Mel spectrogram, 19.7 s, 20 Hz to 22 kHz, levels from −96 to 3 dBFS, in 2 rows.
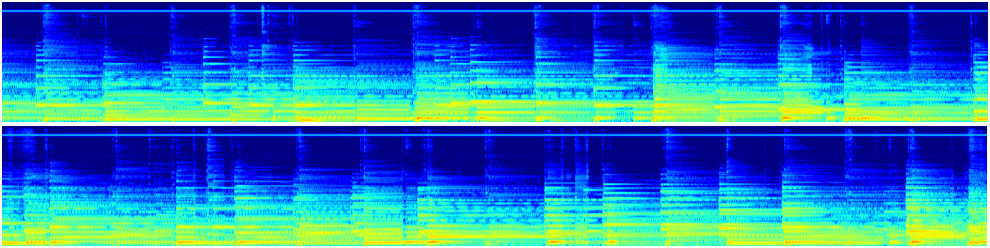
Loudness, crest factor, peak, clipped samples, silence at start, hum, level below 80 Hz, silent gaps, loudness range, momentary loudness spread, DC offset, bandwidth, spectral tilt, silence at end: -32 LUFS; 18 dB; -14 dBFS; under 0.1%; 0 s; none; -54 dBFS; none; 2 LU; 7 LU; under 0.1%; 19.5 kHz; -9 dB/octave; 0 s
